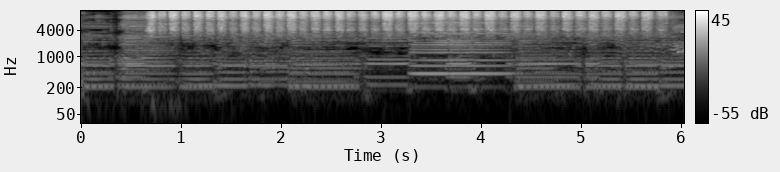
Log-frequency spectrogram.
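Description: Hmong qeej, a bamboo free-reed mouth organ, being blown as it is tested during repair: several reed tones sound together as held chords that shift every second or so. A fast, even rasping runs over the chords through most of it.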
